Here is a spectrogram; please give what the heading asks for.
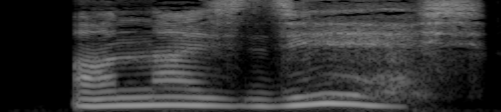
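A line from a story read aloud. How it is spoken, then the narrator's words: Breathless exhale. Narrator (Russian): выдохнул Харш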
